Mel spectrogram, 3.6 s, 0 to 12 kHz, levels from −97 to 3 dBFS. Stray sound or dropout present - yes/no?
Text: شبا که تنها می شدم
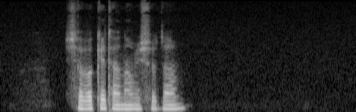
no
